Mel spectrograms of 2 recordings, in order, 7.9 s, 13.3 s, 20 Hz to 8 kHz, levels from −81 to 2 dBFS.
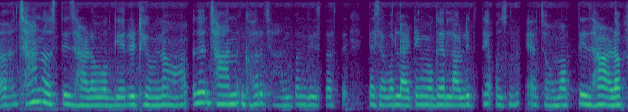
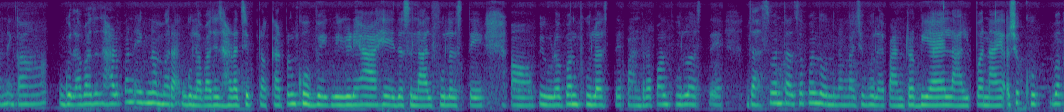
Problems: constant background noise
